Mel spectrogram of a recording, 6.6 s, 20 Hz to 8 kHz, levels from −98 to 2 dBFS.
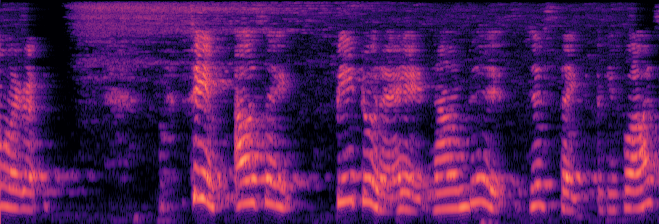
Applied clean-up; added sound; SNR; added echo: classical method WPE with log-MMSE.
